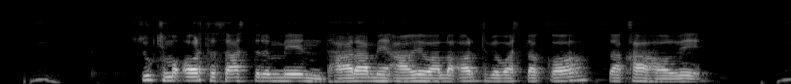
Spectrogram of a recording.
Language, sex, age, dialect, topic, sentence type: Bhojpuri, male, 18-24, Northern, banking, statement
